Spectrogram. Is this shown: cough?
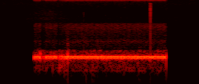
no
